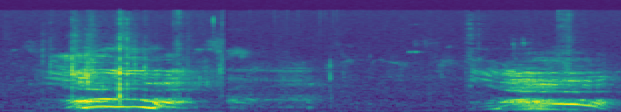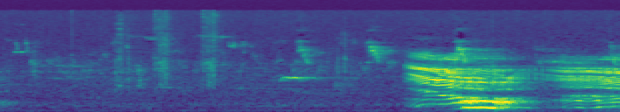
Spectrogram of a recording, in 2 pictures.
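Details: Red deer roaring in the rut at Parc Sainte-Croix wildlife park, where stags pursued females and clashed; three drawn-out, rasping roars several seconds apart, quieter and more distant, with faint clicks and chirps between them.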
